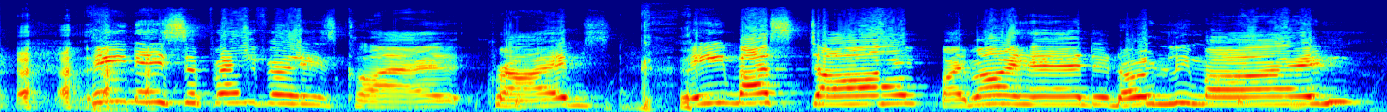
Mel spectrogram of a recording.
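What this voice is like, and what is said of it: Loud shouting, very raised voice. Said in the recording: “has never whispered in her life. ... We can talk in a whisper. ... What if we speak up? Inside voices? ... he hears the yelling from across the room”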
